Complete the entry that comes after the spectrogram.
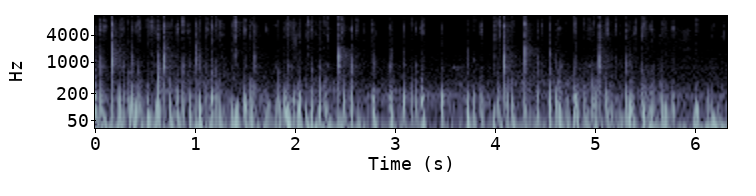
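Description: Fingertips and long nails tap and press the keys of a slim white plastic computer keyboard held up near the microphones. The result is a quick, uneven stream of short, dry typing clicks with a soft low thump under each one and a few bright, crisp ticks on top.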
